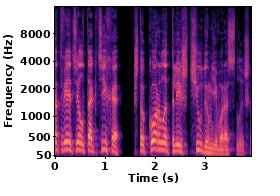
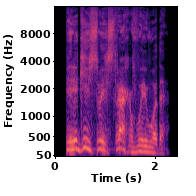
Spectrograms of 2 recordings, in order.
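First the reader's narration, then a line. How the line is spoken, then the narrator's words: Growling. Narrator (Russian): прорычал Калор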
